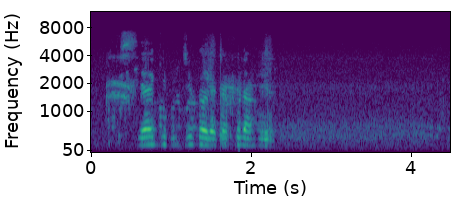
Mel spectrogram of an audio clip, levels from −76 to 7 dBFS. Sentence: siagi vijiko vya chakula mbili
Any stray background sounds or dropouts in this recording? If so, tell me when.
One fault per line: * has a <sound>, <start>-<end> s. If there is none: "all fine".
all fine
